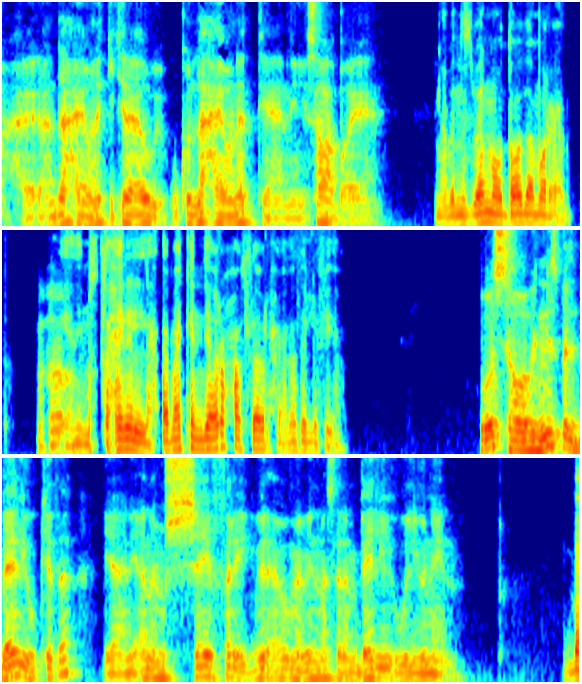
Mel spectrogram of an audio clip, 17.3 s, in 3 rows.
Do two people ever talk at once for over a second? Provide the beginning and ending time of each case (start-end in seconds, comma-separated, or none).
none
